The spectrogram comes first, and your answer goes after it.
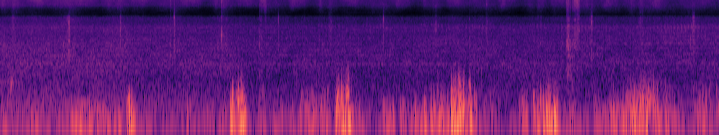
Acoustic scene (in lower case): street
